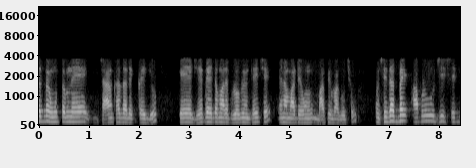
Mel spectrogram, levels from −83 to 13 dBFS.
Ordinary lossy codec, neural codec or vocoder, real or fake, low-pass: none; none; real; 3.6 kHz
